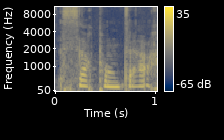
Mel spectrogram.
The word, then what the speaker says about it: Serpentard: Hey, so the correct French pronunciation of the Hogwarts houses, we have Gryffindor, Ravenclaw, Sort d'Aigle, Hufflepuff, Pouf Souffle, and Slytherin, which is Serpentard.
